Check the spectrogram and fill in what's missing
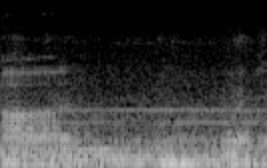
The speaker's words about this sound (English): We did accomplish, and that we are on the subway, so you get to hear all the background noise. It's great.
